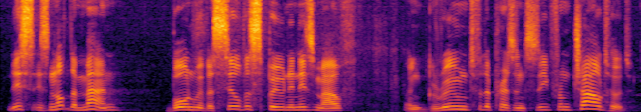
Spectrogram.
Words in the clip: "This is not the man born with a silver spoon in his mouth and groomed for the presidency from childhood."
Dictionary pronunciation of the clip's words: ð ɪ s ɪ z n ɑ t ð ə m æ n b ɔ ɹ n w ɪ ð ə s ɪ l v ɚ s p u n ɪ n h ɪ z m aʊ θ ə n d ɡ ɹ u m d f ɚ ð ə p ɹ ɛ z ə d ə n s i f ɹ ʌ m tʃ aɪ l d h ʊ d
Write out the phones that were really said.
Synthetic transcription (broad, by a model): ð ɪ s ɪ z n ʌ t ð ə m æ n b ɔ ɹ n w ɪ ð ə s ɪ l v ɚ s p u n ɪ n ɪ z m aʊ θ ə n ɡ ɹ u m d f ɚ ð ə p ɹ ɛ z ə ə n s i f ɹ ʌ m tʃ aɪ l d h ʊ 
